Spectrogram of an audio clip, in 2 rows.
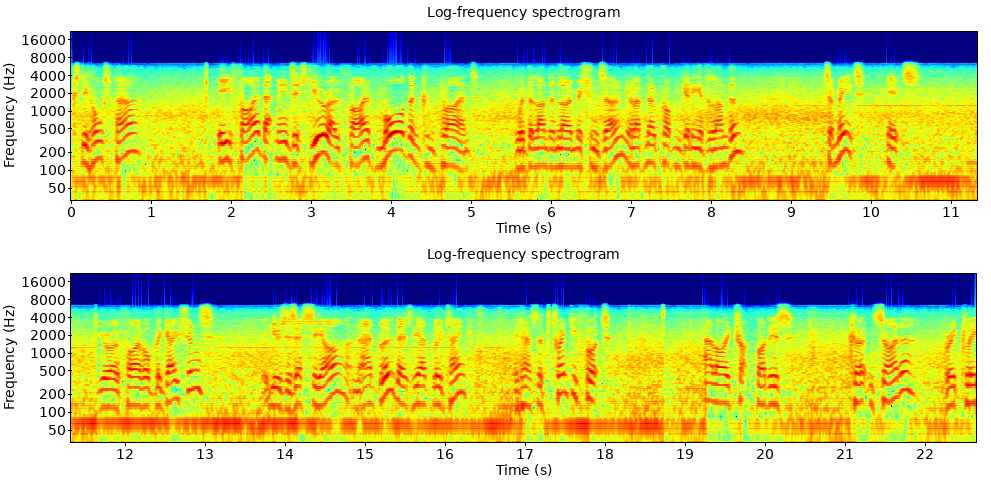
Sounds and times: Speech: 0.0 - 0.9, 1.8 - 8.5, 9.4 - 10.7, 11.6 - 18.2, 19.2 - 20.4, 21.0 - 22.6.

